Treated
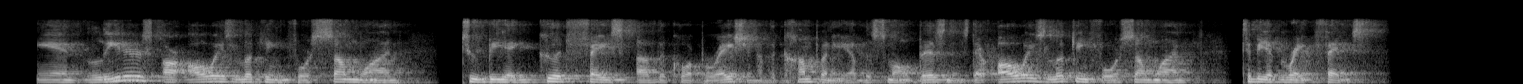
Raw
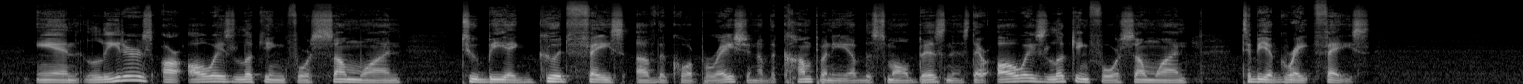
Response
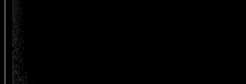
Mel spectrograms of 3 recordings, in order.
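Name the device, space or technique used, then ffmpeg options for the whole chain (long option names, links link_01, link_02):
speakerphone in a meeting room: -filter_complex "[1:a]atrim=start_sample=2205[link_01];[0:a][link_01]afir=irnorm=-1:irlink=0,dynaudnorm=framelen=110:gausssize=13:maxgain=7dB,agate=range=-27dB:threshold=-42dB:ratio=16:detection=peak" -ar 48000 -c:a libopus -b:a 12k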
